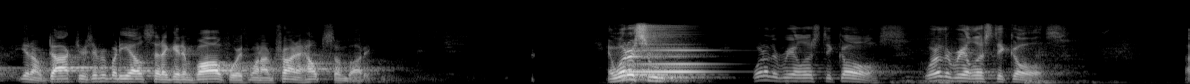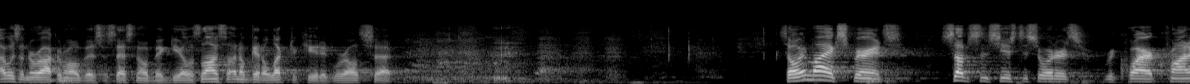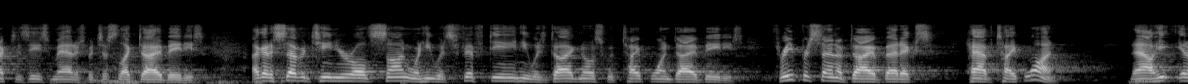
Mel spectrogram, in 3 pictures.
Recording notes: broadcasting from the 42nd Annual TAAP Conference (the Texas Association of Addiction Professionals)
